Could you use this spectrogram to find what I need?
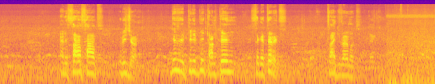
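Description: A middle-aged man speaks calmly and firmly close to microphones.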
